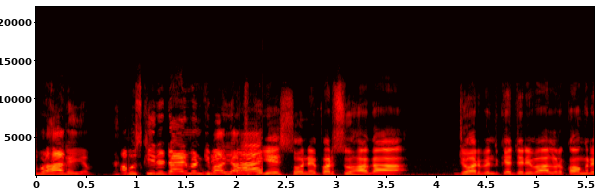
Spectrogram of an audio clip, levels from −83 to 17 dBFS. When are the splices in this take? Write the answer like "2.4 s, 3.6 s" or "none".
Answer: 2.3 s

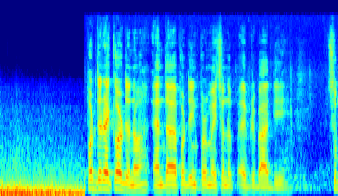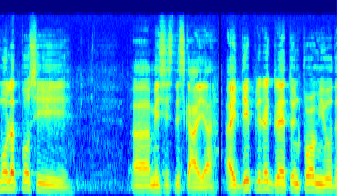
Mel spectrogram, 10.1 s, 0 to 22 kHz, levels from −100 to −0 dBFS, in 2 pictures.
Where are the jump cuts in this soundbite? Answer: 1.3 s, 8.4 s

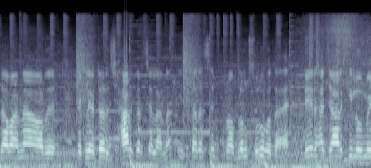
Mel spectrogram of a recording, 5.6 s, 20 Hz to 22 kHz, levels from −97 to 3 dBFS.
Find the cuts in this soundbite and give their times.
4.4 s

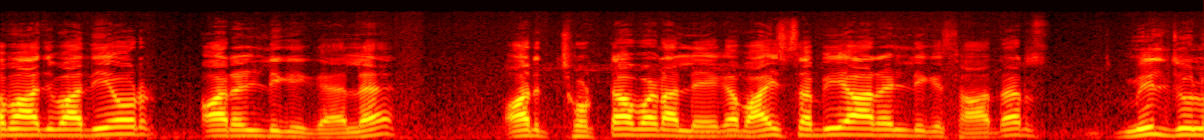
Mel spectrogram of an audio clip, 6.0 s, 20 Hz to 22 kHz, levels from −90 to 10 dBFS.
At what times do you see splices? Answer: none

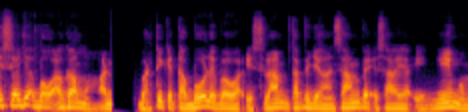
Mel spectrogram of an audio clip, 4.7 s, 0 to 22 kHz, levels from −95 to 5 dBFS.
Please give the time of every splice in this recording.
1.1 s

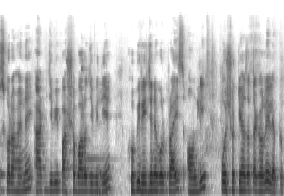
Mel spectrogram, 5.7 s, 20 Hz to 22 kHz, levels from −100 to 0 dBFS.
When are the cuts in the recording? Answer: none

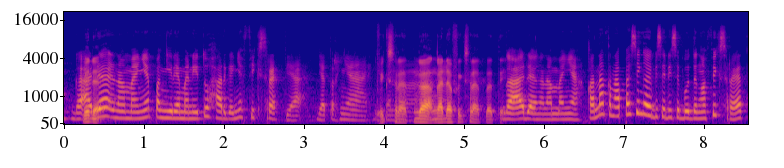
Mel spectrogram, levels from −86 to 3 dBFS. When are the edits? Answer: none

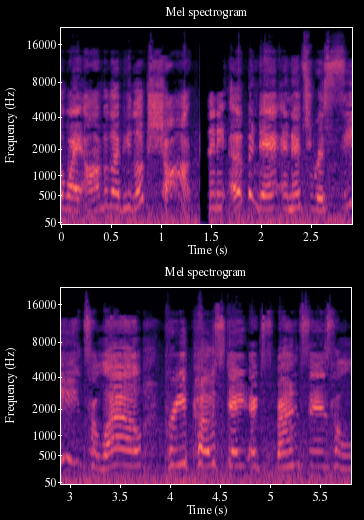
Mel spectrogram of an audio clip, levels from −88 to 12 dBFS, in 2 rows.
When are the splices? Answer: 1.5 s

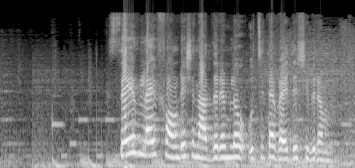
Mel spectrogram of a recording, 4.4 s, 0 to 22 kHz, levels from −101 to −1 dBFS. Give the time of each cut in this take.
none

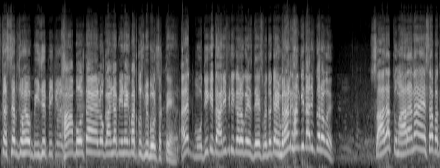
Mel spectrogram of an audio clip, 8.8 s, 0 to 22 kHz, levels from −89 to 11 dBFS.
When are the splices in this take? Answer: 3.5 s

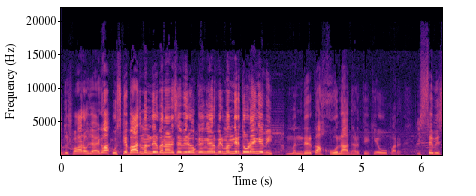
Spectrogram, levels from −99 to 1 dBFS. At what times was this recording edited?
0.9 s, 3.7 s

